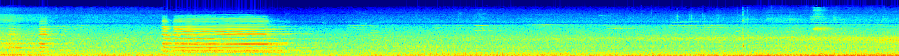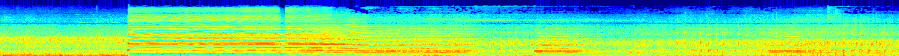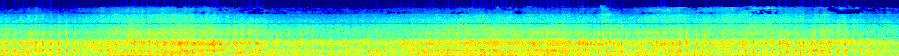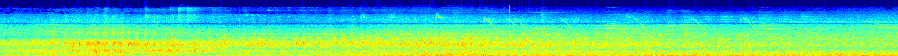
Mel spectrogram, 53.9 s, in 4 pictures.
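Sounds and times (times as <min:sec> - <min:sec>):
train horn blasts: 0:00.0 - 0:01.4, 0:02.4 - 0:05.5, 0:12.2 - 0:12.7, 0:15.4 - 0:20.8, 0:21.5 - 0:22.6, 0:25.0 - 0:25.7
coach wheels clickety-clack: 0:00.0 - 0:53.9
diesel locomotives rumbling: 0:00.0 - 0:53.9.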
